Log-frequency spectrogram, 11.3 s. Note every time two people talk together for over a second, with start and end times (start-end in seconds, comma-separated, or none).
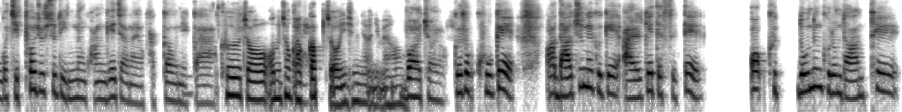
none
